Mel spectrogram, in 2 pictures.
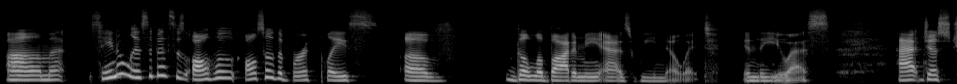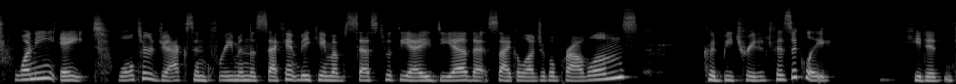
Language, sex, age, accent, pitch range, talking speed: English, female, 20-39, American, 180-220 Hz, 120 wpm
